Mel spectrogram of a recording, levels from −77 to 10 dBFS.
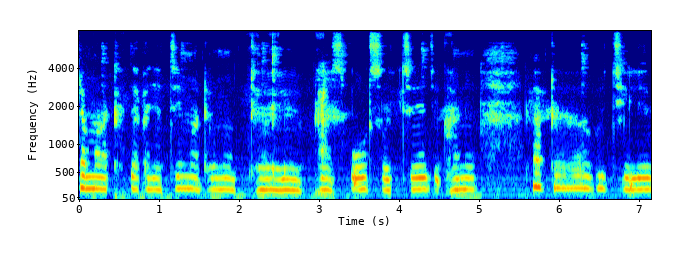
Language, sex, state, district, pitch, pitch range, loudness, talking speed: Bengali, female, Jharkhand, Sahebganj, 200 Hz, 190-210 Hz, -19 LUFS, 90 wpm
